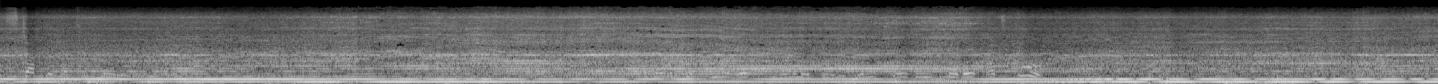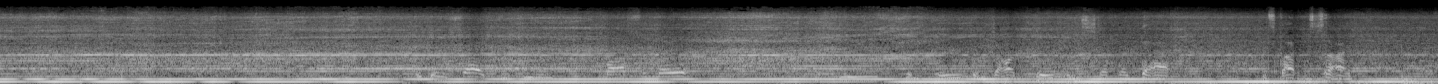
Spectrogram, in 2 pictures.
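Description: An air conditioning unit hums loudly and steadily close by.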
